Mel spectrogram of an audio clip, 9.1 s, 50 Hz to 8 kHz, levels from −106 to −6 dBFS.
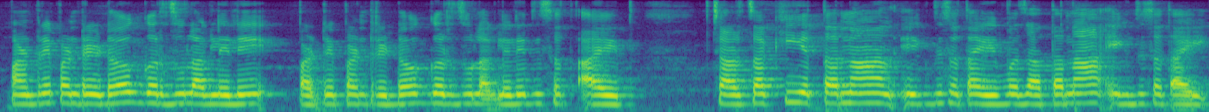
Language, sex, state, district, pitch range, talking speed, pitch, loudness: Marathi, female, Maharashtra, Solapur, 200-215 Hz, 140 wpm, 210 Hz, -20 LUFS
